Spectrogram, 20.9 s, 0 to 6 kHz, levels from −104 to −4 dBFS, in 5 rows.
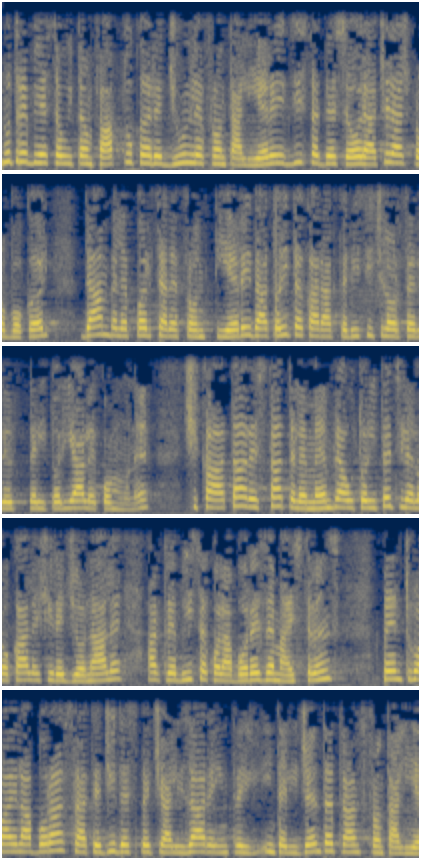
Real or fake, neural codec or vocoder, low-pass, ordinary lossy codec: real; none; 5.4 kHz; none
